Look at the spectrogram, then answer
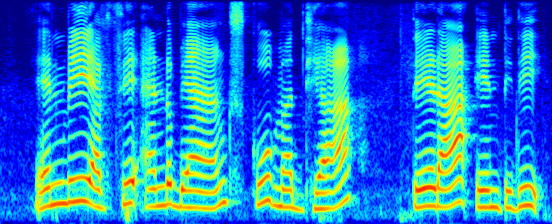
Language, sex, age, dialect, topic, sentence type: Telugu, female, 18-24, Telangana, banking, question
